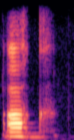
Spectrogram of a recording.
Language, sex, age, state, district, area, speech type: Kashmiri, female, 18-30, Jammu and Kashmir, Baramulla, rural, read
